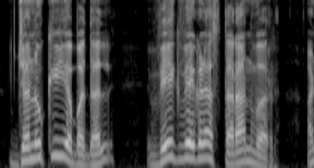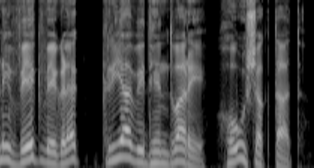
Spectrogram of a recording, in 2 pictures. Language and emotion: Marathi, neutral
